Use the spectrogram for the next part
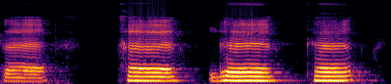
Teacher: जीवा का जो अग्र भाग होता है और मध्य भाग होता है वह कंठ और तालो को स्पर्श करता है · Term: स्पर्श वर्ण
